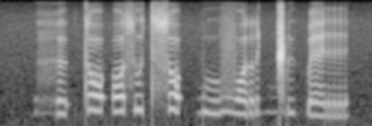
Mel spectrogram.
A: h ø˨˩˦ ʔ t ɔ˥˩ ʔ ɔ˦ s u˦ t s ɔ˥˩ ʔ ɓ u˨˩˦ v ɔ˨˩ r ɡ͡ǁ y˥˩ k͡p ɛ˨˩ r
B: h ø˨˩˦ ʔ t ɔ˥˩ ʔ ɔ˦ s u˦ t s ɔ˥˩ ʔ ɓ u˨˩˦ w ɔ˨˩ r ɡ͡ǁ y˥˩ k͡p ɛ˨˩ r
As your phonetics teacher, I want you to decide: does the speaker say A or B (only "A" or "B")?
A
